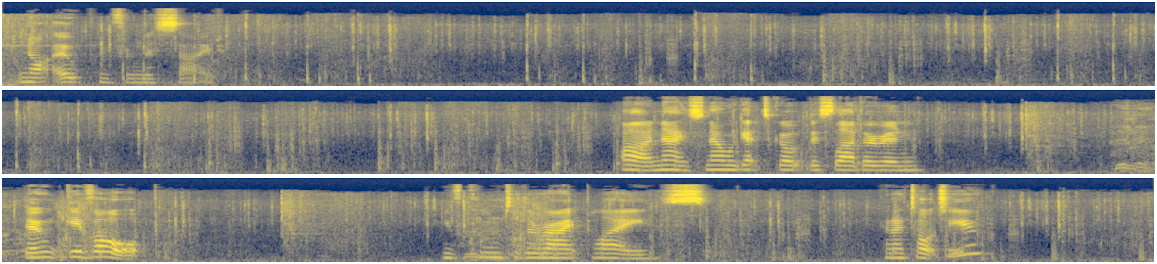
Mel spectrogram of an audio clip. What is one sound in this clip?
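A young woman speaks close to a microphone, with animation.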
